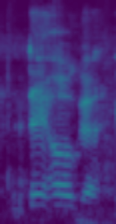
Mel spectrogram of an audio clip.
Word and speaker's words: Tehoka: Yeah, Dehoga, yeah. That's how you would say it. And, like, so my name is in Mohawk, and, like, so that's really how you would say my name.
